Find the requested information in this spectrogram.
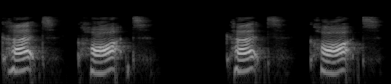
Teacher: But you can really only get that ah sound if you get that jaw dropped, because otherwise, what's the difference between ah, ah? The only difference there is how much I drop my jaw.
